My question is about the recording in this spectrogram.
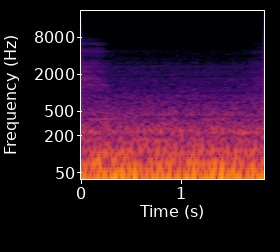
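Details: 2013 Audi Q7 3.0T supercharged idling with an uneven, lumpy pulse and heavy shaking; misfiring, running rich (short-term fuel trims −21), also mixing oil and coolant.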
